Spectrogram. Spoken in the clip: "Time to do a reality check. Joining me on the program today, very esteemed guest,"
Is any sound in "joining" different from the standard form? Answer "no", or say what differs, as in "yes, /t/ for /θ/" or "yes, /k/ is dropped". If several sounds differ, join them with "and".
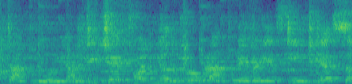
yes, /l/ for /n/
